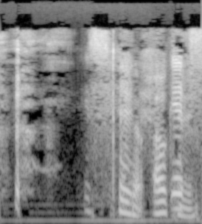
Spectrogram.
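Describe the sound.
A single short, sharp cough, followed by a brief pause and then a person talking.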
